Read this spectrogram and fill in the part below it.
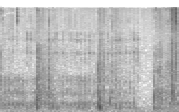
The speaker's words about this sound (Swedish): Där spinner han oavbrutet tills det kommer fram.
